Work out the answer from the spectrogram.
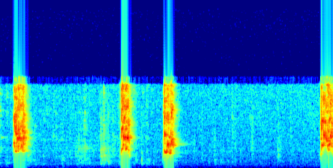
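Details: Rosy-faced lovebird, a pet, repeating loud, harsh, scratchy high chirps spaced one to three seconds apart, about four calls, with faint soft rustling sounds between them.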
